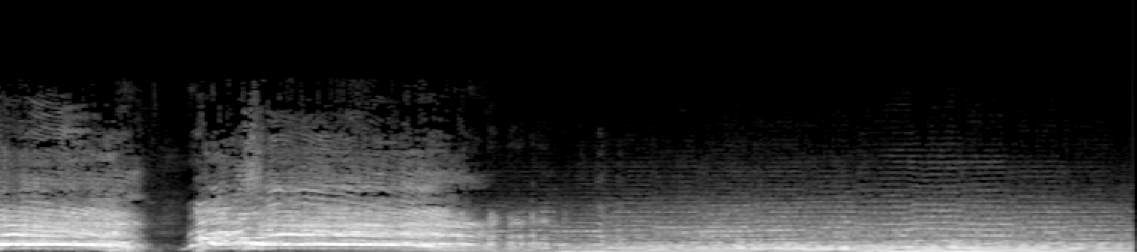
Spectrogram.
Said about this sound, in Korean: 만세, 만세. 기쁨을 다해 외치는 우리말 만세 소리를 들으며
